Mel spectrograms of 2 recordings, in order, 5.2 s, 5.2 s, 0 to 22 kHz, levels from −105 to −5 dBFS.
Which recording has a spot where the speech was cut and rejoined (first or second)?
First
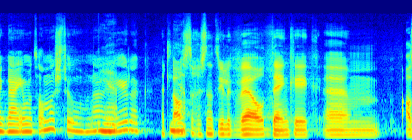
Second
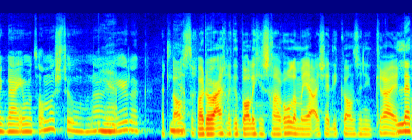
second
